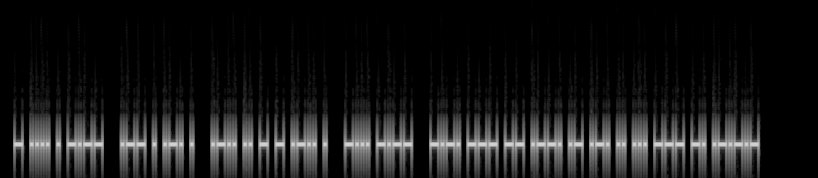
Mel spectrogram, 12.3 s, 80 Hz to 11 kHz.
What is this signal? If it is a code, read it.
Morse code, heard as a keyed tone, about 32 wpm, 700 Hz. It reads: THEY WERE LITTLE BY COMPARISON.
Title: Sentences from Top 1600 Words 30wpm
